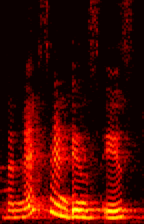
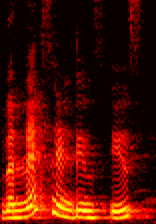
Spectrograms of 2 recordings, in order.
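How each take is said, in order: Both takes have the same delivery.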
